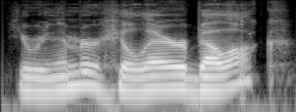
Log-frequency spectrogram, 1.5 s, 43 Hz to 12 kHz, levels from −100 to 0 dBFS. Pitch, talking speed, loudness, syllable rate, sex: 135 Hz, 160 wpm, -15 LUFS, 6.8 syllables/s, male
